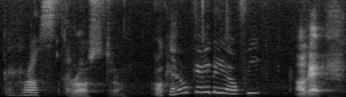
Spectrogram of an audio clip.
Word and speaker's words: Rostro: say your last name rostro rostro you got to roll the RS rostro rostro okay okay they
